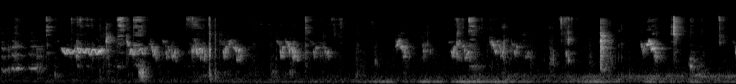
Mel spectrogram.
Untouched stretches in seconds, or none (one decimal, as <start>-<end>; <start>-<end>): 0.0-7.4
